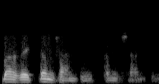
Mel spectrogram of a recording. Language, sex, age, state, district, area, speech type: Gujarati, male, 30-45, Gujarat, Anand, urban, conversation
